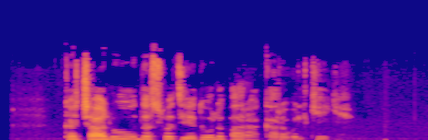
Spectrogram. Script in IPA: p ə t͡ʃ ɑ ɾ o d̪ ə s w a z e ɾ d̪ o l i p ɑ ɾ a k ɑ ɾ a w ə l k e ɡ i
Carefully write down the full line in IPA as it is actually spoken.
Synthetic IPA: k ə t͡ʃ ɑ l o d̪ ə s w a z e d̪ o l a p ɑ ɾ a k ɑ ɾ a w ə l k e ɡ i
